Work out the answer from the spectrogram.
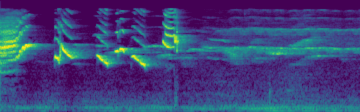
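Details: Oriental magpie-robin song meant to provoke a rival into tail display: a loud run of five quick, slurred whistled notes, followed by quieter sustained high warbling.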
